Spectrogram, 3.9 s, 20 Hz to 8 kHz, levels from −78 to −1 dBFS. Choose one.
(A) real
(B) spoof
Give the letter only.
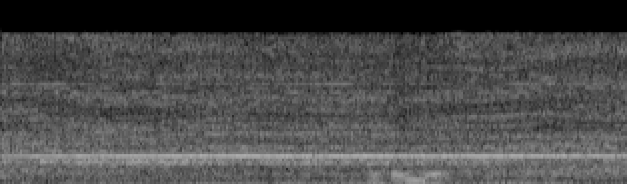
A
